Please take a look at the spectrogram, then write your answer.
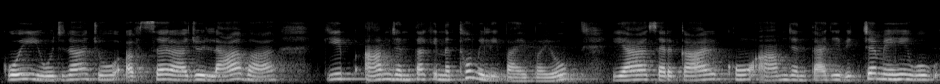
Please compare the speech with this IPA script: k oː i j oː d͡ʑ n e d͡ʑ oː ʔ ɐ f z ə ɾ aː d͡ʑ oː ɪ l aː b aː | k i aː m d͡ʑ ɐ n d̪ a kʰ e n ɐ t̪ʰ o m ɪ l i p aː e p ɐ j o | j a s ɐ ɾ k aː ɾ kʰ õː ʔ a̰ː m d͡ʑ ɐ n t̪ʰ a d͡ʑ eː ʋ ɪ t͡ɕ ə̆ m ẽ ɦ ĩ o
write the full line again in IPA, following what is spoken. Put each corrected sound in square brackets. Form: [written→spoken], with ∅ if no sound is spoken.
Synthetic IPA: k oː i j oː d͡ʑ n [e→a] d͡ʑ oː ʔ ɐ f [z→s] ə ɾ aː d͡ʑ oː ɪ l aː b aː | k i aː m d͡ʑ ɐ n [d̪→t̪] a kʰ e n ɐ t̪ʰ o m ɪ l i p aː e p ɐ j o | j a s ɐ ɾ k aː ɾ kʰ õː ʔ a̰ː m d͡ʑ ɐ n [t̪ʰ→t̪] a d͡ʑ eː ʋ ɪ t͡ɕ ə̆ m ẽ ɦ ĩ o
